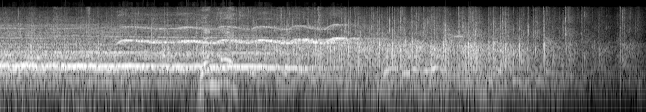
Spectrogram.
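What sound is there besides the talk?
audience cheering and applauding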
